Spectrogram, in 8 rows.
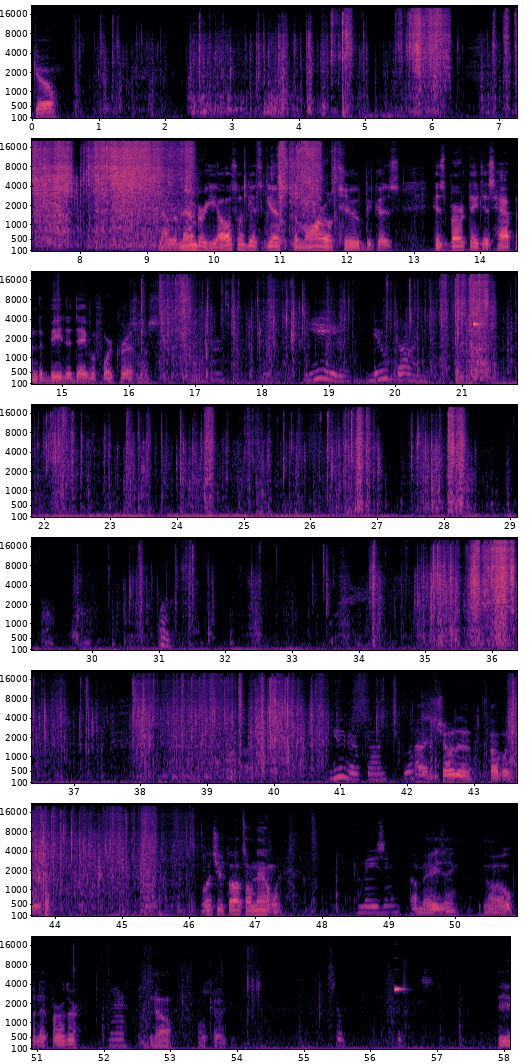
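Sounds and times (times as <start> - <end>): wrapping paper tearing and crinkling: 0.5 - 12.5, 15.4 - 47.2.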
